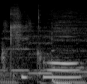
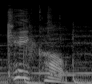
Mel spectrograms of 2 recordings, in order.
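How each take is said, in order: First: The first syllable sounds like 'key'. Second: The first syllable sounds like 'cake'. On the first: The speaker calls it wrong. "A lot of people get confused and say Kiko" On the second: The speaker calls it right. "it's actually pronounced like cake with an O"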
